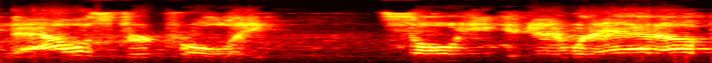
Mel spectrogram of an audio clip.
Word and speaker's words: Crowley: be have his name pronounced crowley to rhyme with holy and uh these statements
